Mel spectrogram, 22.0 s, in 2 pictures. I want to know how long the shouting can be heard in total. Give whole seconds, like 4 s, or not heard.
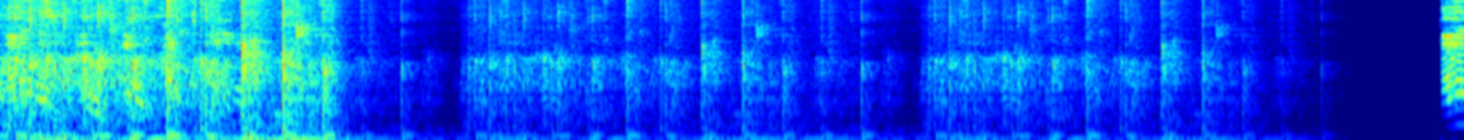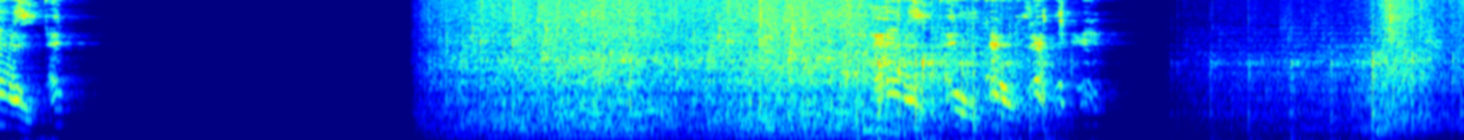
4 s.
